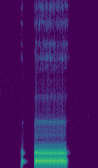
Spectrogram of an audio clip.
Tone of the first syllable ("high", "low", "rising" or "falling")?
low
